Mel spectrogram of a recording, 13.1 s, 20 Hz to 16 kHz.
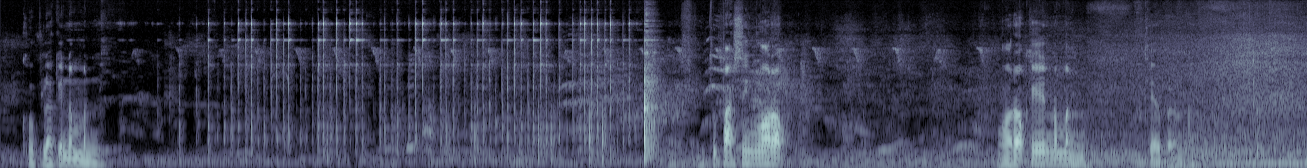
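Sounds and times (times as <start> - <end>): metallic clicking and rattling: 1.6 - 6.9.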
